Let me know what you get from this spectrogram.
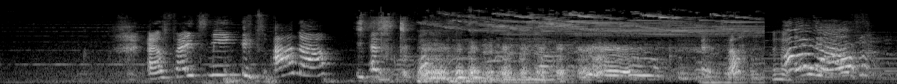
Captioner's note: Olaf Laughing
